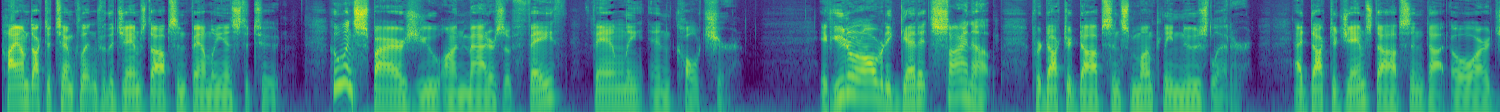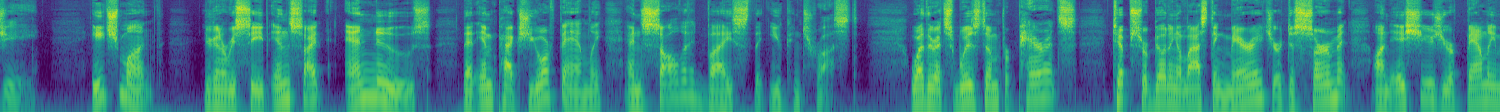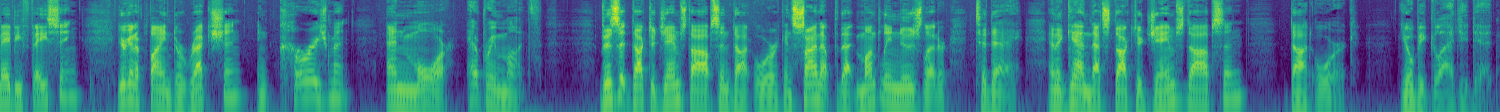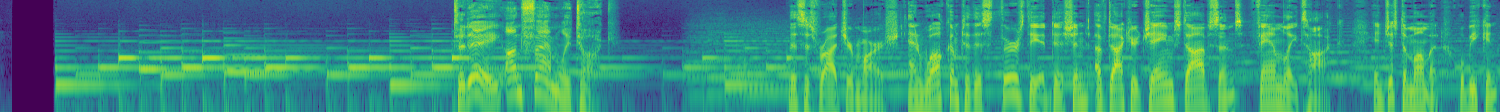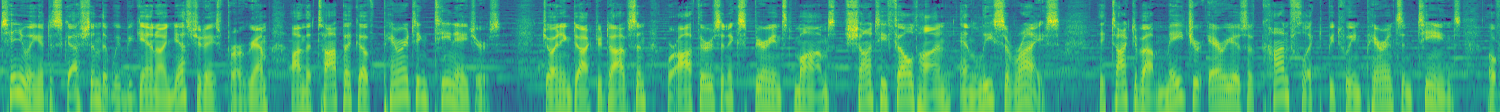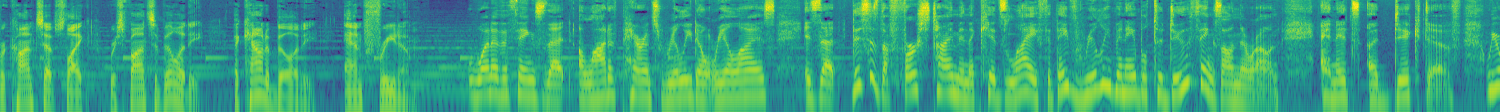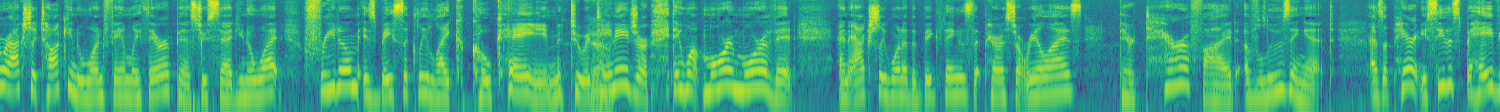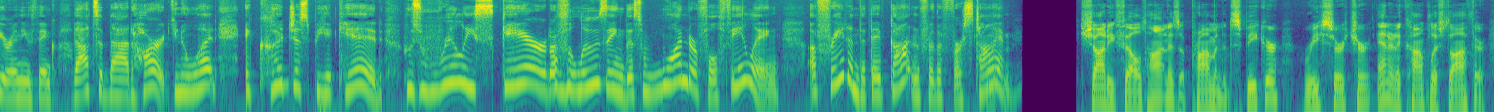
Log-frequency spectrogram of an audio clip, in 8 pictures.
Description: These experienced mothers share their findings on how kids want to be treated, and why parents must carefully answer pivotal worldview questions.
